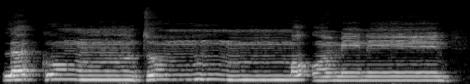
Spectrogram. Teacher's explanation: دې کې م غنا کېږي ځکه چې د میم مخرج غنا دی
